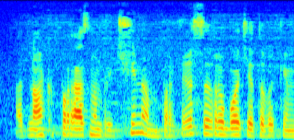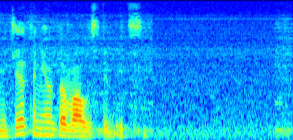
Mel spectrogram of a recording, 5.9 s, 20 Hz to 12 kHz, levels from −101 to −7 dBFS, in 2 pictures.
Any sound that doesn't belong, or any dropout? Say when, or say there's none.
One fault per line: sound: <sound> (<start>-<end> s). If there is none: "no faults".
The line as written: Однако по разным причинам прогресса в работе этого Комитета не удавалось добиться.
no faults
